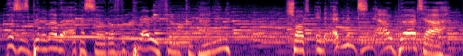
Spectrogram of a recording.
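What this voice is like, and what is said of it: Bad put-on British accent. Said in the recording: “this atrocious British, slightly mixed accent”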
